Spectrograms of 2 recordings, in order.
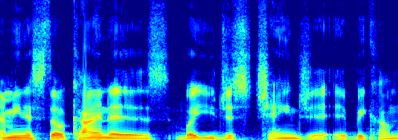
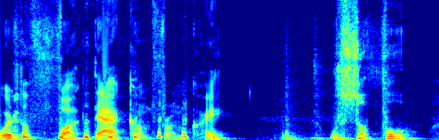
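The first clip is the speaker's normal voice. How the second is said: sudden put-on Mexican accent, swooping and pitched up; 8 semitones higher than usual. Retelling how he picks up accents, speaking in a sudden mexican accent. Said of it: "all of a sudden I have a Mexican accent".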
